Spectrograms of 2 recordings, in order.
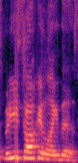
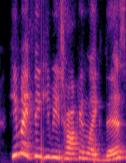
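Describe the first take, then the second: First: Louder, showing how loud the dad talked; louder demo of his volume. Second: Said in the usual way. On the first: Shown as a demonstration. Medium imitates the late dad's loud talking, louder. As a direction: push it up to show his booming volume.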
